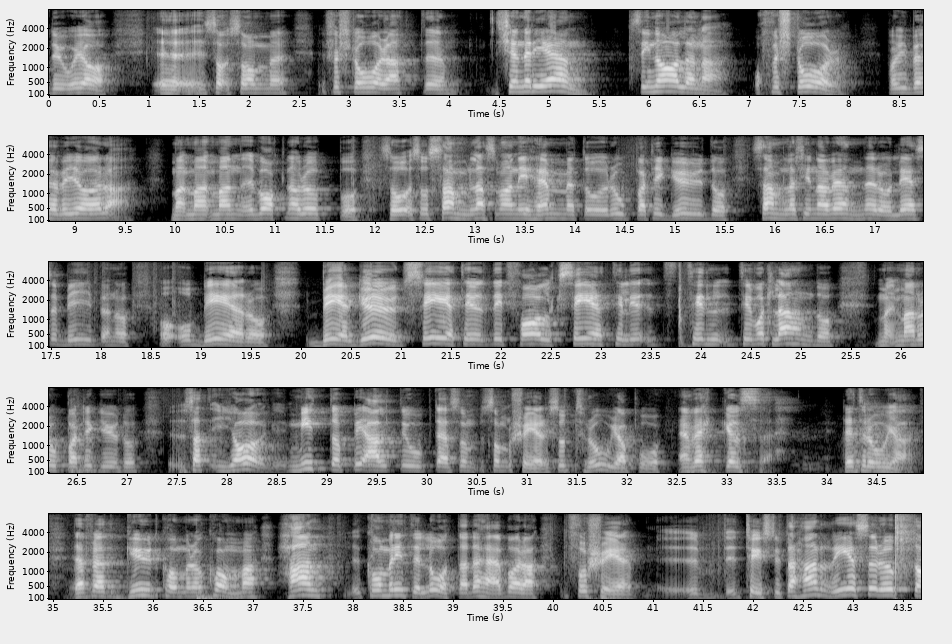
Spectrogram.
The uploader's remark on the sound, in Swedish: i denna predikan från Skultorps pingstkyrka, inspelad i maj 2021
